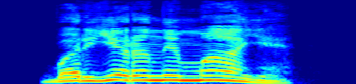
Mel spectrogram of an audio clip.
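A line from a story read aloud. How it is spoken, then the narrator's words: Joyful shout. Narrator (Ukrainian): радісно закричав Твісел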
